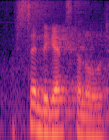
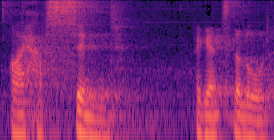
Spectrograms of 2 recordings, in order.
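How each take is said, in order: First: Said in the usual way. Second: 낮고 느린 고백; humble confession. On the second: Retold or imitated. David's confession, quoted solemnly.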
